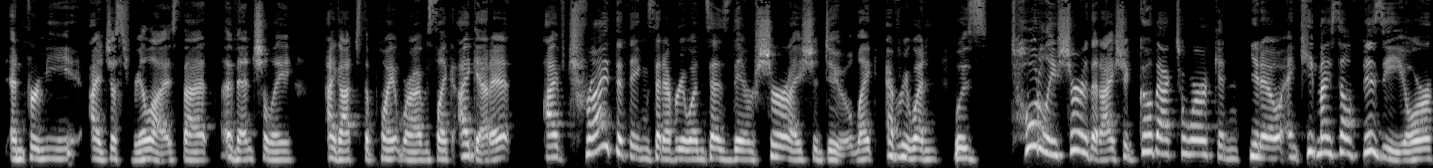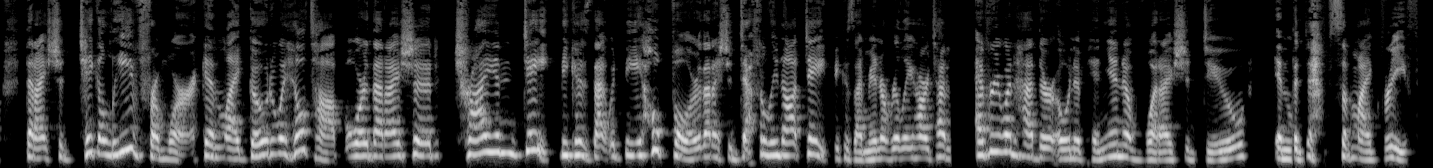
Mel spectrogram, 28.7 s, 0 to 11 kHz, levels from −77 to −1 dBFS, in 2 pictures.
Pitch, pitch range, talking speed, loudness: 215 Hz, 185-275 Hz, 225 wpm, -18 LUFS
